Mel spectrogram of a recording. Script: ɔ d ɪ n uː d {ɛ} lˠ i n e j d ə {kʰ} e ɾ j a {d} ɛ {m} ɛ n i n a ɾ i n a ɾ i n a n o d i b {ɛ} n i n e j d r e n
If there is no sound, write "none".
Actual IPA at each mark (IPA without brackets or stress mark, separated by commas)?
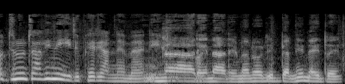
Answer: a, pʰ, n, m, ɛ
